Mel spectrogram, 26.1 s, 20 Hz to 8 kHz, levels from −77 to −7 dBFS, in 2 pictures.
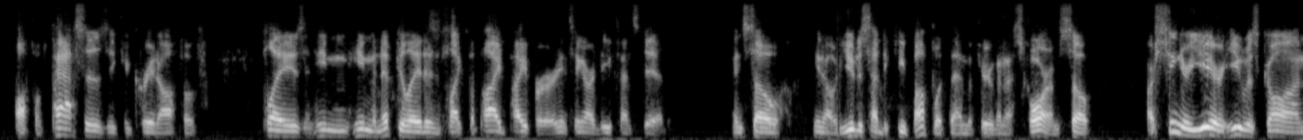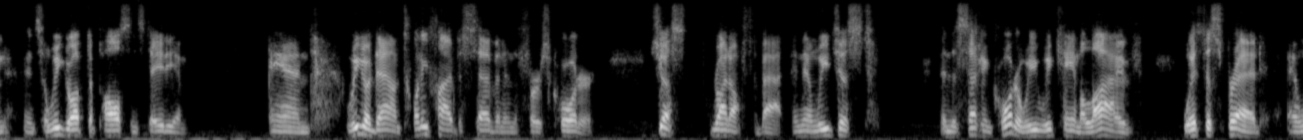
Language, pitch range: English, 100-125 Hz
